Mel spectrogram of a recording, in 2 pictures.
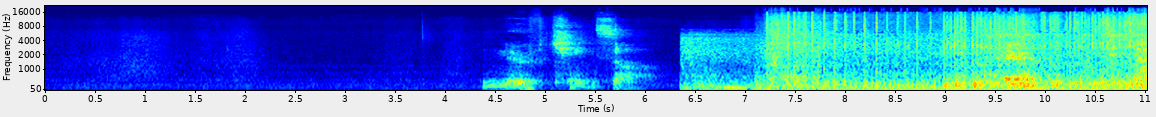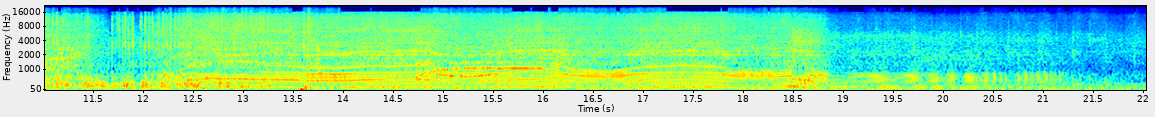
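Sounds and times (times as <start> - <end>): chainsaw engine revving: 7.1 - 22.0.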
